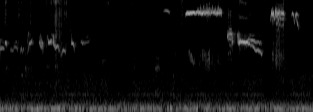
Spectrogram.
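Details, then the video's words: European robin singing, a run of thin high warbled phrases and trills, some notes reaching very high, with pauses between bursts over a steady low background rumble. "Саҳарқуш (Erithacus rubecula)"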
